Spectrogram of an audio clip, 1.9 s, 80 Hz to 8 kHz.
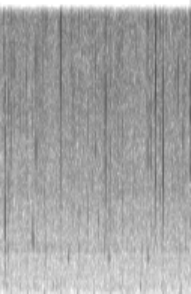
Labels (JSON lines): {"label": "biophony, crackle", "recorder": "SoundTrap 600"}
